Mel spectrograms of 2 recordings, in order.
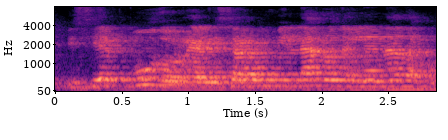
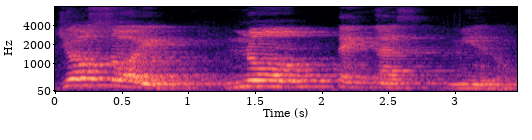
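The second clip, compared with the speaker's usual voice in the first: louder, slow on no tengas miedo; commanding voice of God; 2 semitones higher, 5 dB louder, much slower than usual. Acted. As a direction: call out over the storm. God's voice through the storm. (voz potente de Dios)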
